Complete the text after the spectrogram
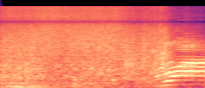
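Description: Water sprays and pours down from a rock opening.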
